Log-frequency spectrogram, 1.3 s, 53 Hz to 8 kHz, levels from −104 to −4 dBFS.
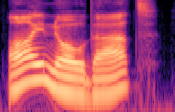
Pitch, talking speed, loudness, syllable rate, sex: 155 Hz, 135 wpm, -15 LUFS, 2.8 syllables/s, male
